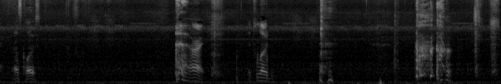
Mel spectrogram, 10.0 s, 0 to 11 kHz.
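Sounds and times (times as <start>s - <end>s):
speech: 0.3s - 1.0s, 3.6s - 4.4s, 5.0s - 5.6s, 6.5s - 6.8s, 8.9s - 9.2s
person coughing: 3.5s - 3.9s, 6.4s - 6.8s, 8.3s - 9.1s.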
